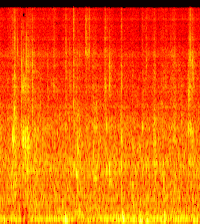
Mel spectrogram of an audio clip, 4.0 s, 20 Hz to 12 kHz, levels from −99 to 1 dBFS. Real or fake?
fake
